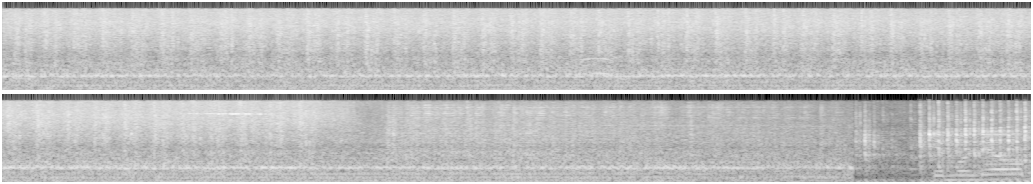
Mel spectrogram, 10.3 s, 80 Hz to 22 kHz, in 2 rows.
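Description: A Swaraj 855 FE tractor engine labours steadily while pulling a fully loaded trolley, a loud, close, low chugging drone that runs for most of the clip before dropping off near the end, with voices talking over it.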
